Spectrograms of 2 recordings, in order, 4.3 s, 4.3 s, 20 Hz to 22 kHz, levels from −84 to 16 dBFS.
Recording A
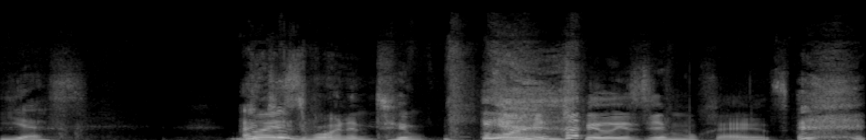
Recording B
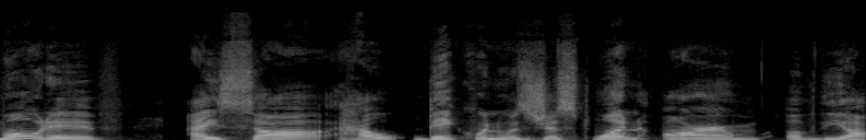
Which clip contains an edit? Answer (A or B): B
